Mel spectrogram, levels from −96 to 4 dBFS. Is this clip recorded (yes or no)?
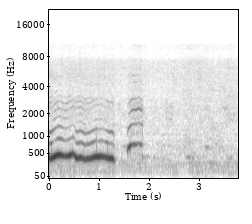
yes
